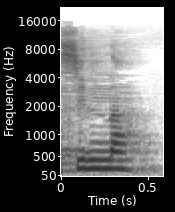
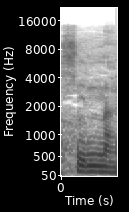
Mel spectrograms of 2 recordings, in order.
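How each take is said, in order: First: The first vowel is i. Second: The first vowel is u. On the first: The speaker calls it wrong. "Bisa aja antum baca sinnah" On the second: The speaker calls it right. "sunnah ini deh"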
